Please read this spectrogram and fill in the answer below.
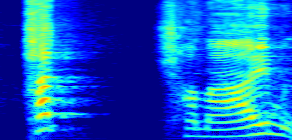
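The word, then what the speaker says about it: הַשָּׁמַיִם: 하 샤마인 근데 여기 가운데 하나 점 찍어졌죠 요게 또 하나 붙었다 그 말이 발음이 그래서요 시옷이 하 밑에가 붙으니까 뭐가 돼 버려요 핫 샤마임 그래요 핫 샤마임 그다음에에 그리고 앤드죠 영어에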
